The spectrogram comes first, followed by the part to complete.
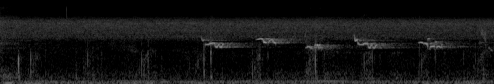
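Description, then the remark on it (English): Birds sing outdoors in York County, Central Pennsylvania, in a series of short, high, chirping notes from about halfway through, over a steady bright hiss of insects or breeze, with no talking. “You can hear some of the birds.”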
